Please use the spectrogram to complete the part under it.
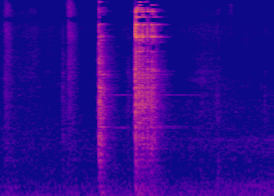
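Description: A fork is set down on a wooden table with a clack.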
